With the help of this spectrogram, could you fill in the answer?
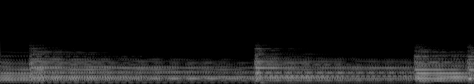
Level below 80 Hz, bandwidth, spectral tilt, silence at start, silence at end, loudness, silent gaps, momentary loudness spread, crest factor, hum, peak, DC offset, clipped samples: -64 dBFS; 9.8 kHz; -9.5 dB/octave; 0 s; 0 s; -38 LUFS; none; 8 LU; 16 dB; none; -22 dBFS; under 0.1%; under 0.1%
